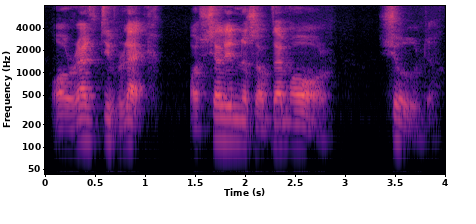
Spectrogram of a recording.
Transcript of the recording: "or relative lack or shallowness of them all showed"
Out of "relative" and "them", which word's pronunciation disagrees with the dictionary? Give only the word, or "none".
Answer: none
